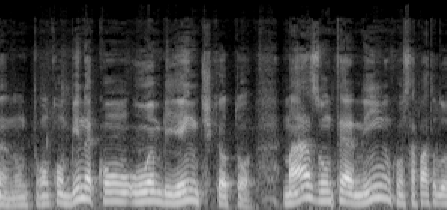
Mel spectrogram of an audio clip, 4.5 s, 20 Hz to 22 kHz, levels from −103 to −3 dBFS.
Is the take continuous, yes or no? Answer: yes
